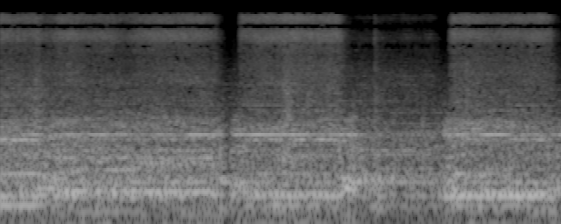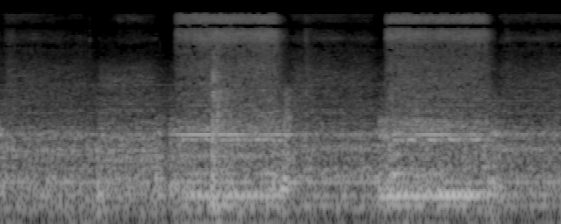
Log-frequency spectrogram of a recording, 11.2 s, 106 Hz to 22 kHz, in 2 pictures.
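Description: HP Latex 54-inch vinyl cutter at work on a contour cut. Its drive motors whine in spells of a second or two as the cutting head and rollers drive the printed sheet back and forth, with short lulls between them and a few light clicks.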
